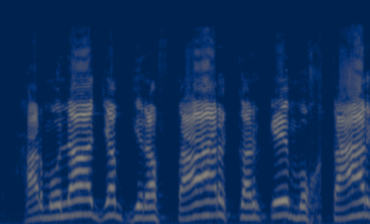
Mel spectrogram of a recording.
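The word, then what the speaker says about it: حرملہ: हारमोला, इसका सही प्रोनाउंसिएशन हा पे जबर के साथ है, हारमोला।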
